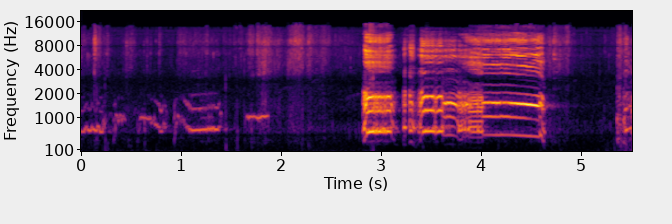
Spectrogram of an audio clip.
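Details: Young rooster with soft short clucks and rising notes, then a loud harsh crow that stretches into a long held ending, about two seconds in all.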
